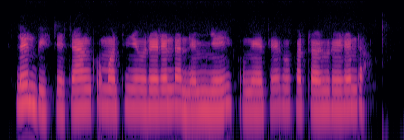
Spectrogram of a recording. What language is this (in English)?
Kalenjin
